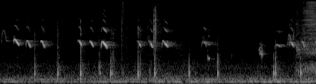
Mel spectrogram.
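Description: Chickens from a cross between Polish chickens and pheasants cluck in a quick run of short, bright calls. The calls sound close and come in small bursts, with a soft farmyard murmur underneath and no speech.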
